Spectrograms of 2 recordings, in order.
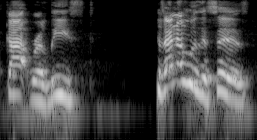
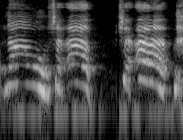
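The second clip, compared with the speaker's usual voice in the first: exasperated scolding; 8 semitones higher than usual. Pretend. Host hushing Ellie as she calls Alex, comic exasperation. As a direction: beg for silence in mock exasperation.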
